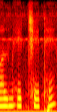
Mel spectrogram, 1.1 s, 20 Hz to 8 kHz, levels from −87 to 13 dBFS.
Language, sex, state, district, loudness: Hindi, female, Arunachal Pradesh, Longding, -16 LUFS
